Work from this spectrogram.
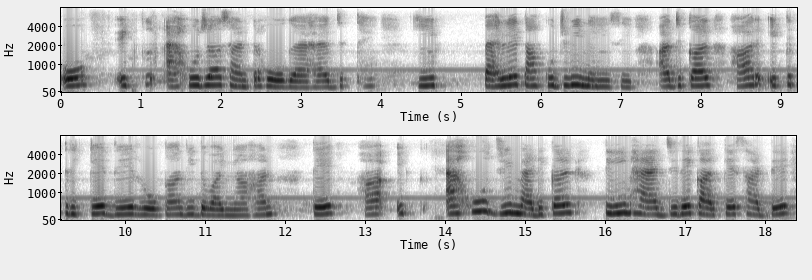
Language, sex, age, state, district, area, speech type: Punjabi, female, 18-30, Punjab, Gurdaspur, rural, spontaneous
